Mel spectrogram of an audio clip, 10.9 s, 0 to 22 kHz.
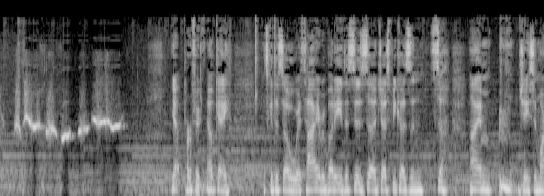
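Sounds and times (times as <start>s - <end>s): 
person whistling a short wavering melody: 0.0s - 2.6s
speech: 3.4s - 10.8s.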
